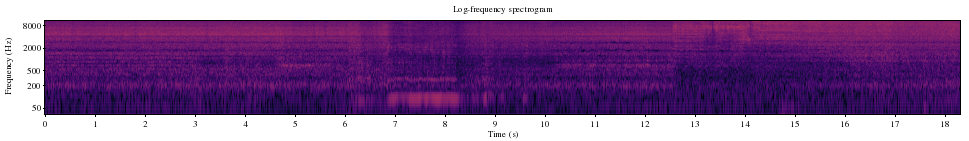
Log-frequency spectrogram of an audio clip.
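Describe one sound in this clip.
A paddle stirs and sloshes liquid in a metal drum.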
